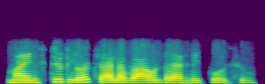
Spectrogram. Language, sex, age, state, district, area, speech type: Telugu, female, 45-60, Andhra Pradesh, Visakhapatnam, urban, conversation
